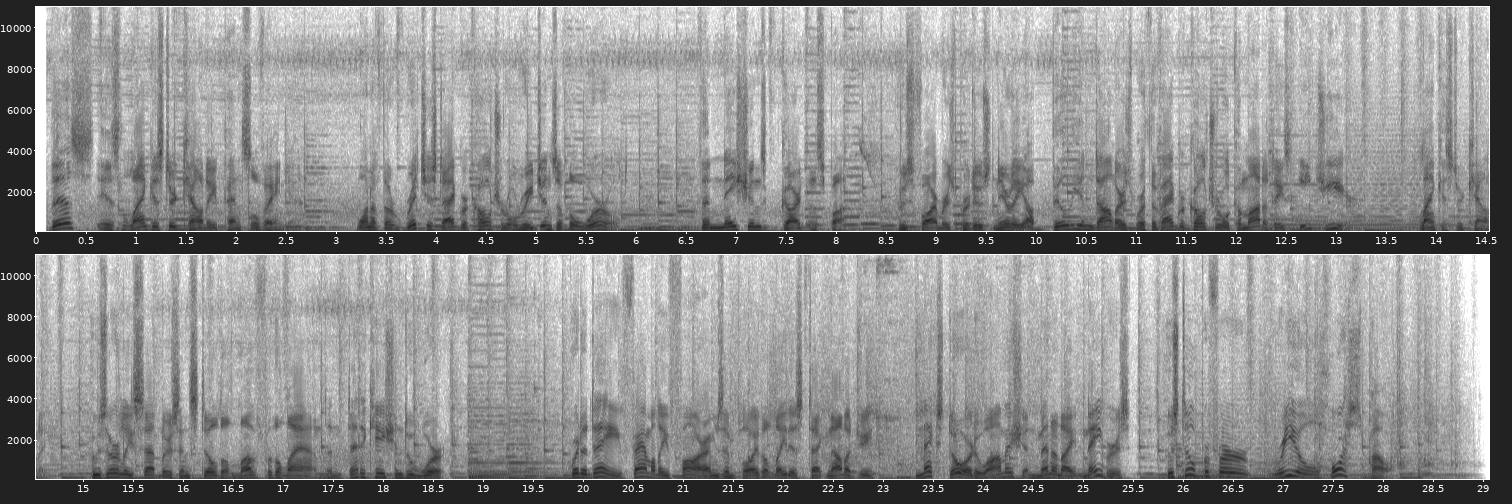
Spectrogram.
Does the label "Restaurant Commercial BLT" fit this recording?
No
